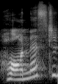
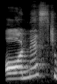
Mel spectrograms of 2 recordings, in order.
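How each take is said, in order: First: हॉनेस्ट with a clear breathy h at the start; wrong sounded h. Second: ऑनेस्ट with no h, starting on a clean vowel; silent h. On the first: Teacher showing students the wrong way: हॉनेस्ट with sounded h. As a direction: say हॉनेस्ट as hon-est, h voiced. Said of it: "हॉनेस्ट नहीं बोलते". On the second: Teacher showing students the right way: ऑनेस्ट with silent h. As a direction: say ऑनेस्ट as on-est, the h dropped. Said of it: "हम लोग ऑनेस्ट बोलते हैं ना". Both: Shown as a demonstration.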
